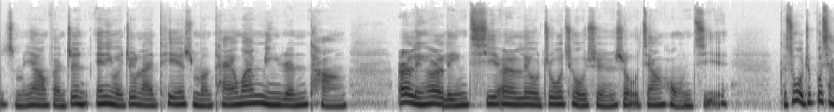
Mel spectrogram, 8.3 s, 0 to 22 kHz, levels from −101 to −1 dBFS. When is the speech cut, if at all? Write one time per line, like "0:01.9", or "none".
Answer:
0:04.4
